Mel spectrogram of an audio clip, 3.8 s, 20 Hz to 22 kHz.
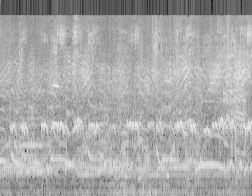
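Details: Many swans waking and starting to move at the Swan Village in Inzai, Chiba, Japan, on 16 January 2022; a dense chorus of overlapping honking and bugling calls, continuous and layered, with nasal notes rising and falling throughout.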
